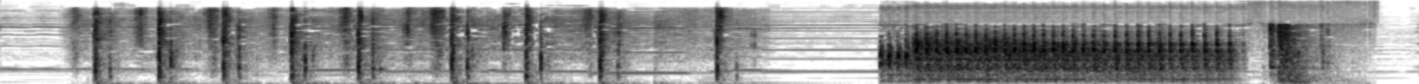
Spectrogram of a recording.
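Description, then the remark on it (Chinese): Heavy footsteps thud in a steady, even rhythm, about a dozen steps, walking up to outside the east door and then stopping. A loud burst of rushing noise follows, ending in a single dull thump. “只听那脚步声走到东边门外，停住了。”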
